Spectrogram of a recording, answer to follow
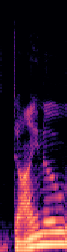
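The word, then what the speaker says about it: Deino: Dino, Zweilis, and Hydreigon. This is counting in German. Ein, zwei, drei. Like 1, 2, 3. And that's like how many heads they have.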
